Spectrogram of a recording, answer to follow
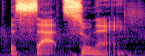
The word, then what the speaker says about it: Hisatsune: By the way, I was listening to how you pronounce Hisatsune, and it's just, if you say it fast, it sounds like me. If you pronounce it correctly, it's Hisatsune.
